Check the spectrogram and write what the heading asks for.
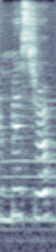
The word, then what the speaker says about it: Mesrop: Quatrième chose à savoir, Samesrop, prononcé Mesrop en arménien occidental, dit aussi Mashtots en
